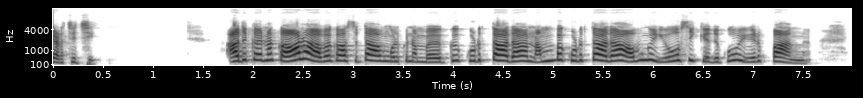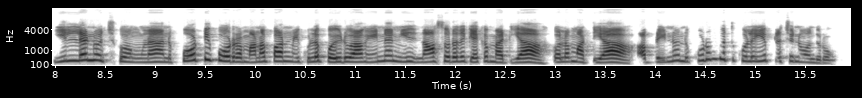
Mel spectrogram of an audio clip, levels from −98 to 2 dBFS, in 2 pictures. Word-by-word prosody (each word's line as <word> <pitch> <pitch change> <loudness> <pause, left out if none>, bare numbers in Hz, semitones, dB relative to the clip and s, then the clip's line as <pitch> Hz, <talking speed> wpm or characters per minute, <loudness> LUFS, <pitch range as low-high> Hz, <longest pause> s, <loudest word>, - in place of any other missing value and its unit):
கெடைச்சுச்சு. 255 +1 -5 1.4
அதுக்கானா 385 -1 +2
கால 375 +8 +9 0.2
அவகாசத்தை 340 +3 -1
அவுங்களுக்கு 315 -1 -8
நம்மக்கு 255 +4 -6
குடுத்தாதான், 340 -3 +3
நம்ப 335 +8 -3
குடுத்தாதான் 360 -1 +3
அவுங்க 380 +6 -3 0.2
யோசிக்கிறதுக்கும் 350 -1 -7
இருப்பாங்க. 285 - -1 0.6
இல்லன்னு 370 +3 +3
வச்சுக்கோங்களேன், 265 -5 -2
அந்தப் 245 -2 -11
போட்டி 375 +4 +1
போடுற 315 -5 +1
மனப்பான்மைக்குள்ள 285 +1 -1
போயிடுவாங்க. 265 0 +2
"என்னா 330 +2 0
நீ! 280 - -2 0.2
நான் 280 +2 +2
சொல்றதை 300 0 -2
கேட்க 280 +4 -2
மாட்டியா? 240 +1 +3 0.3
கொள்ள 265 +2 -3
மாட்டியா?" 240 -1 +3 0.3
அப்டின்னு 260 +7 -8
அந்தக் 280 +2 -13
குடும்பத்துக்குள்ளேயே 375 -6 -5
பிரச்சனை 275 +1 -8
வந்துரும். 200 -4 -13
305 Hz, 120 wpm, -19 LUFS, 265-350 Hz, 1.4 s, கால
